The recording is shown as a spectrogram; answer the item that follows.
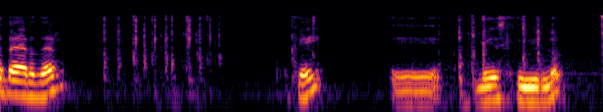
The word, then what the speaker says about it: Werther: Se pronuncia Werther. ¿Ok? Voy a escribirlo. Como verde, pero Werther.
